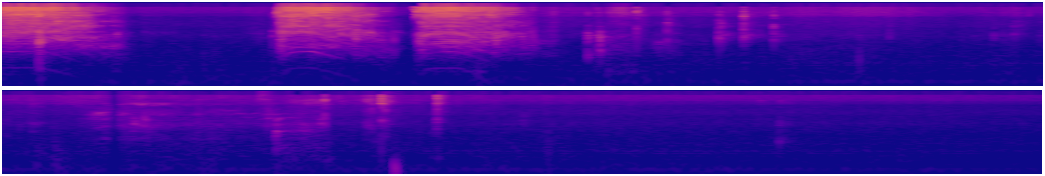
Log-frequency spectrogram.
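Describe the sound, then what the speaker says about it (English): A Bosch electric screwdriver whirs in two short, loud bursts near the start, then gives way to scattered small clicks and mechanical handling noises at lower level. "This is me Bosch screwdriver, guys."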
